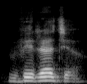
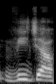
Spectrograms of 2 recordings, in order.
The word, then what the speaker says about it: Viraja: with mon monastic vows they do not have even the education to pronounce Vira correctly they say viah home the abot go through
